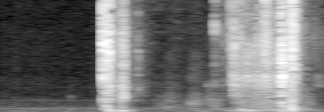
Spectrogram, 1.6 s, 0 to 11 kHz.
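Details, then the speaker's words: Canon A-1 at 1/1000 s shutter speed, before re-lubrication: a sharp snap, then a drawn-out rasping whir with a faint squeak. It is the 'Canon cough' shutter squeal from dry mirror box gears. "Oh, the highest shutter speed is the best to test it. So it's 1,000th of a second in this case, because the faster those gears work, the more you're gonna hear the squeal."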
